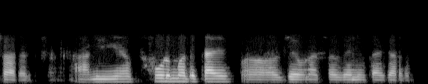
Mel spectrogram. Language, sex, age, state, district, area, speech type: Marathi, male, 30-45, Maharashtra, Osmanabad, rural, conversation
